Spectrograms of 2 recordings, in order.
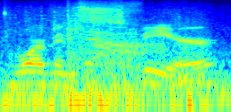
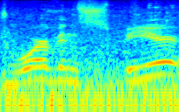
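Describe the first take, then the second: First: The last word is said with an 'f' sound. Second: The last word is said with a 'p' sound. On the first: The speaker calls it right. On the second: The speaker calls it wrong.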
